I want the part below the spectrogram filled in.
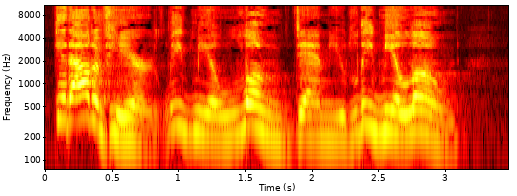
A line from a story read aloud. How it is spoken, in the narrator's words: yelled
